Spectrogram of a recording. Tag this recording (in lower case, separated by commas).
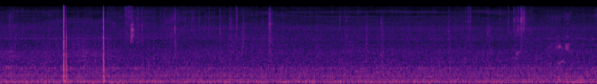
aircraft, vehicle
